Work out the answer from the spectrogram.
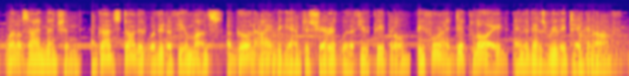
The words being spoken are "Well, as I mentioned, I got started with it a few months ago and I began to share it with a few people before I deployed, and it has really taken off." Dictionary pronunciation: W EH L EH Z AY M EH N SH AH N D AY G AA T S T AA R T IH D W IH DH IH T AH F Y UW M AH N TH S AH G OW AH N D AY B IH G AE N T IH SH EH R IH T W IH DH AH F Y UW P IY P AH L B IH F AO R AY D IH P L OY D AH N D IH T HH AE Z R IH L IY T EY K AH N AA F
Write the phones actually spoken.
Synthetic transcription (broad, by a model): W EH L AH Z AY M EH N SH AH N D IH G AA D S T AA R T IH D W IH DH IH T AH F Y UW M AH N TH S AH G OW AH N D AY B IH G AE N T IH SH EH R IH T W IH DH AH F Y UW P IY P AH L B IH F AO R AY D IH P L OY D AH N IH T HH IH Z R IH L IY T EY K AH N AA F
